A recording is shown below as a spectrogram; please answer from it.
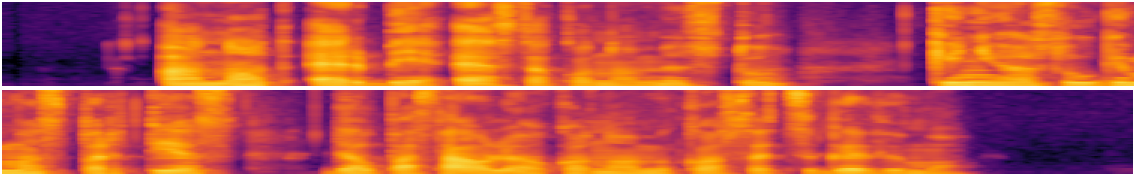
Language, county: Lithuanian, Šiauliai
